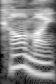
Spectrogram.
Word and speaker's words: คนใหม่: คนใหม่ Pronounce it like konmai, easy as pie.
